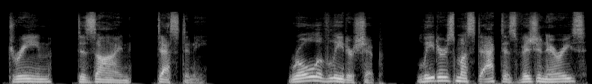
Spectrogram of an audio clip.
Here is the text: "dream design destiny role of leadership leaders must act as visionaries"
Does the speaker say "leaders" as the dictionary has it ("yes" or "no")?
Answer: yes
